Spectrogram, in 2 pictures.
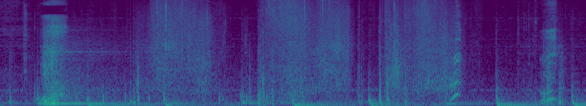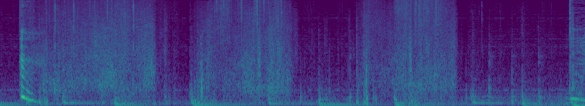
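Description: Footsteps crunch on hard ground.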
